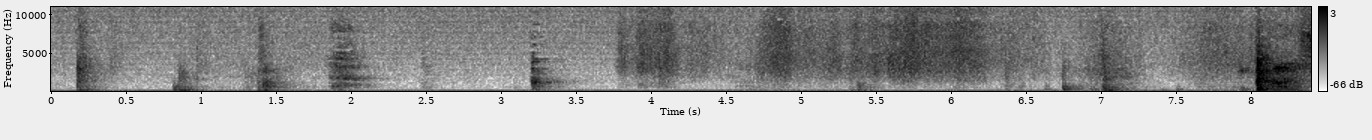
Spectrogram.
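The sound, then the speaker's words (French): A wooden drawer being opened: a run of light knocks and rattles, a soft sliding rustle, then a sharp, louder clunk at the end, over a steady low hum. “dans un tiroir.”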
